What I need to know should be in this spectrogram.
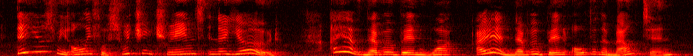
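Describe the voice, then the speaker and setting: Using a put-on character voice, a woman pitches her speech extremely high. Her pace is moderate. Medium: read story. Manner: kind.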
